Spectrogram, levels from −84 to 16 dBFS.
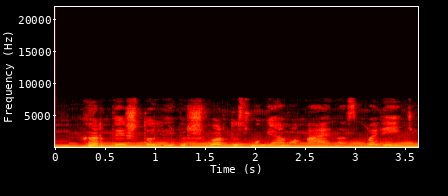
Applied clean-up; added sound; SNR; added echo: none; Musical instrument; -5 dB; none.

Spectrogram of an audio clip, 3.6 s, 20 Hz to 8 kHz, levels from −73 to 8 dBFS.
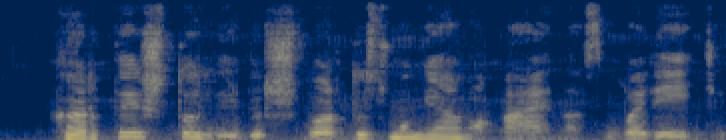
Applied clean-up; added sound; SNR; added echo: neural separator model SepFormer DNS4.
